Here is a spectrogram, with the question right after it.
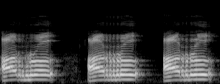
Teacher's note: रा में तकरार ना हो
